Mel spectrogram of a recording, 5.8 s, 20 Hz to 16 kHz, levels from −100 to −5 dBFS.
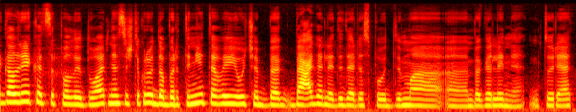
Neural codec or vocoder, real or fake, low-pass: none; real; 14.4 kHz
